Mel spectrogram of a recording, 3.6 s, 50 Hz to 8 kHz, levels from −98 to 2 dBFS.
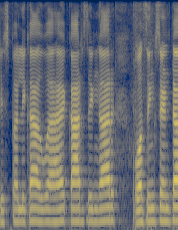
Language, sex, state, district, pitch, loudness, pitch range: Hindi, male, Jharkhand, Garhwa, 165 Hz, -19 LUFS, 160-170 Hz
